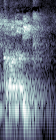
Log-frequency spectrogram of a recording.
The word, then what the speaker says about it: Chlodovik: Totiž franský kráľ Chlodovik, Chlodovik, máte napísané, ale mali sa čítať Chlodovik, a jeho manželka Klotilda, Chlotilda, nechcem vyslovať, keď bojuje proti Visigotom v Južnej Gálii, zasvetí svoj boj svätému Martinovi.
